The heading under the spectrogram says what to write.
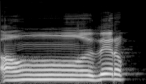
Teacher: یہاں پر رو ساکن سے پہلے زیر ہے، اصلی زیر ہے تو رو کو باریک پڑھیں گے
